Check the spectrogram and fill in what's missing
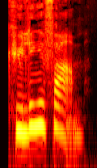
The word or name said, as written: kyllingefarm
